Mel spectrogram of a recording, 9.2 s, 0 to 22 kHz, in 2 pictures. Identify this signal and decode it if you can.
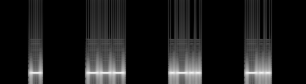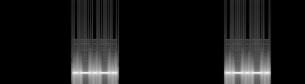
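Morse code, heard as a keyed tone, about 25 wpm, spaced as for 10 wpm, 550 Hz. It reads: TOLD <AR> <AR>
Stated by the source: Morse code news headlines practice transmission.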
